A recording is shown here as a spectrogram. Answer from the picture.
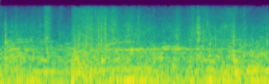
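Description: Indistinct voices over a steady low hum, with a few sharp clicks.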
